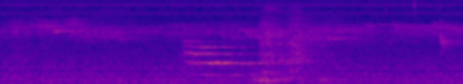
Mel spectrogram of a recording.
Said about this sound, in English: The cat who wants to get in.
